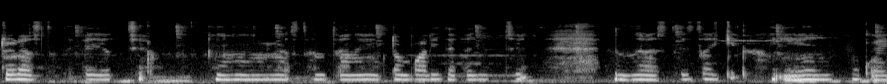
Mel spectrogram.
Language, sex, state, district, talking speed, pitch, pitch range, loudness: Bengali, female, West Bengal, Paschim Medinipur, 115 wpm, 215 Hz, 205-225 Hz, -18 LUFS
